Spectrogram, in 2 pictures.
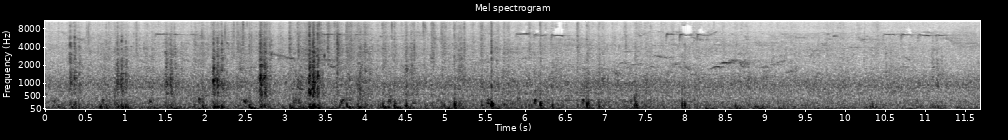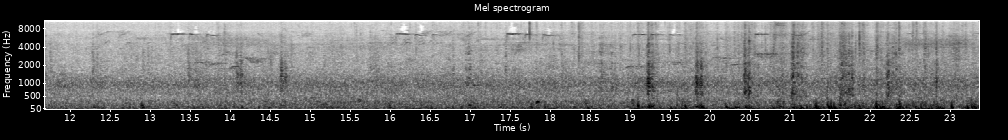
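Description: Hoofbeats of a horse ridden on a sand dressage arena, louder in the first few seconds and again near the end as it passes close, fainter in between.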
